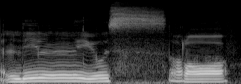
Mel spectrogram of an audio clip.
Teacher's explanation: sinnya juga dialirkan nafas secara sempurna, yaitu sifat hams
